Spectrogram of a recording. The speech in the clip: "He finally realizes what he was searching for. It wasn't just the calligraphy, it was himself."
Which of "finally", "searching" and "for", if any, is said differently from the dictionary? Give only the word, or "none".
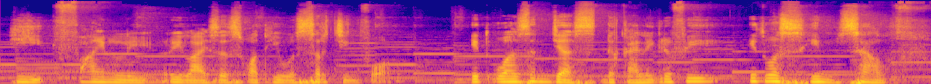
none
